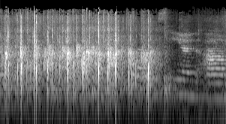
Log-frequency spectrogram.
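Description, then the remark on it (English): An audience claps for a school's Teacher of the Year in a dense, irregular burst of applause that lasts a few seconds, then quickly dies away into a faint, steady tonal hum. “Let's clap for her. We'll clap for her.”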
